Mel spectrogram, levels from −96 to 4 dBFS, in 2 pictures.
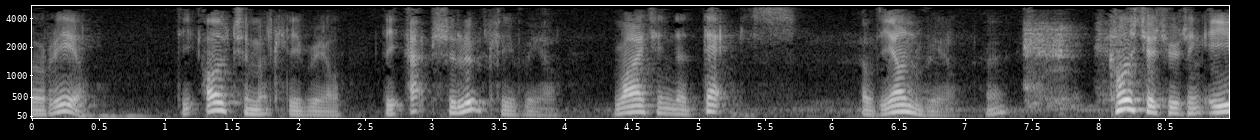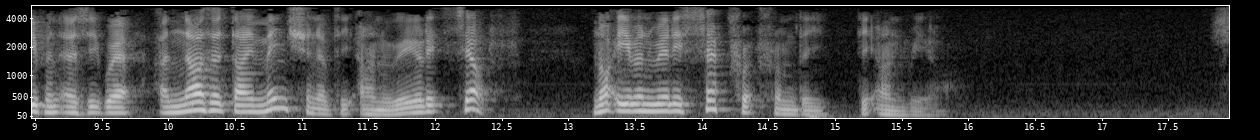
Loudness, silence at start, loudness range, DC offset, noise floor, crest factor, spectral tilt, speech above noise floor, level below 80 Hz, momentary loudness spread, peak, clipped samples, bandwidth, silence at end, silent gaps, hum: -25 LUFS; 0 s; 7 LU; under 0.1%; -62 dBFS; 20 dB; -8 dB/octave; 38 dB; -52 dBFS; 18 LU; -6 dBFS; under 0.1%; 5.4 kHz; 0 s; none; none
